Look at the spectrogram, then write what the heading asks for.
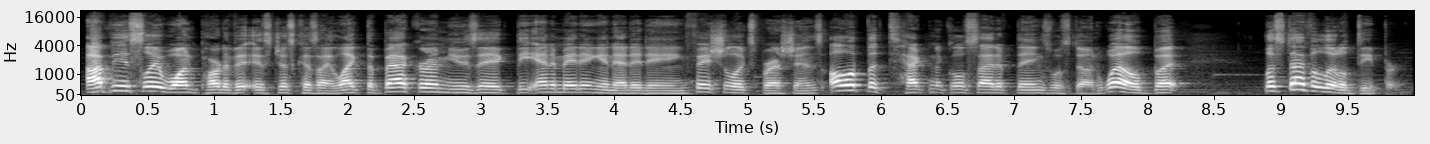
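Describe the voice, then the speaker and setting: A man's voice: on the high side, animated, brisk. A man reading a scripted video essay in an earnest, personal way with emphatic phrasing. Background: background music.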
